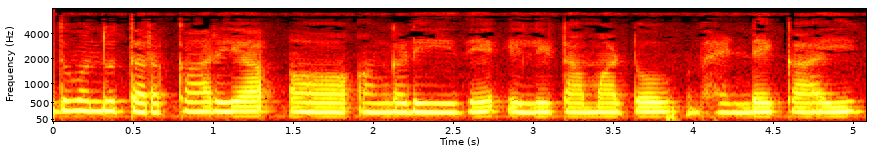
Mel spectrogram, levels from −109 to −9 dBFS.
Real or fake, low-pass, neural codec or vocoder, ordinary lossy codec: real; 7.2 kHz; none; MP3, 32 kbps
